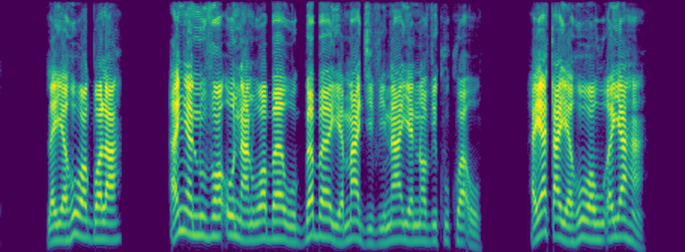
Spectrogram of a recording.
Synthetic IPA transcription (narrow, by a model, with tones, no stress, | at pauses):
lɛ˨je˨ɦo˦wa˨ɡ͡bɔ˦la˦ | ɛ˦ɲɛ̃˦nũ˦vɔ̃˦ʔo˦nã˨nwɔ˦bɛ˦wo˨ɡ͡bɛ˦bɛ˦jɛ˨mã˦d͡ʑi˨vi˨nã˦jɛ˨nɔ̃˦vi˦ku˦ku˦a̰˨ʔo̰˨ | ɛ˦ja˦t̪a˦je˨ɦo˦wa˦wu˦ʔɛ˦ja˦ɦã̰˨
